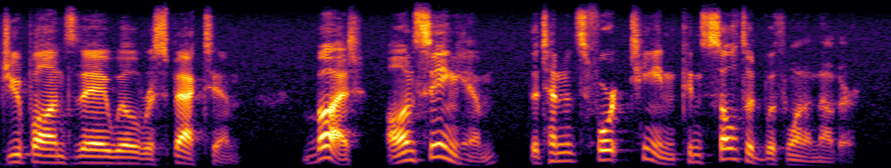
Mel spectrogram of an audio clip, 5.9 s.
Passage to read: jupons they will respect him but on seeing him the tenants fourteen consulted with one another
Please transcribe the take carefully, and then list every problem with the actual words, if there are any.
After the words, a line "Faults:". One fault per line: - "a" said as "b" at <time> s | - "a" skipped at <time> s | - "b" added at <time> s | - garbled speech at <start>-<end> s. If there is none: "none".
jupons they will respect him but on seeing him the tenants fourteen consulted with one another
Faults:
none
